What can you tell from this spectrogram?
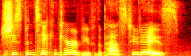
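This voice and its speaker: Woman doing a snide, taunting witch, swooping pitch. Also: animated, a little fast. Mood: snide lecturing. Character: smug, taunting female witch, teasing and snide.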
